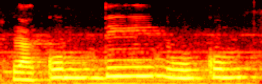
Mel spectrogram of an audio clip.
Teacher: maka wajib dibaca jelas jangan sampai didengungkan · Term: Idhar syafawi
